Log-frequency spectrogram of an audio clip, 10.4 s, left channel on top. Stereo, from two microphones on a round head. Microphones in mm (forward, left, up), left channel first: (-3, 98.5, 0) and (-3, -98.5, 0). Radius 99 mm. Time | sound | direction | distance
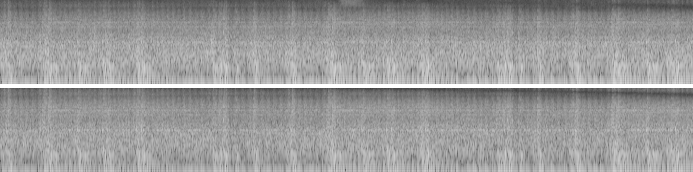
0.0 | a motorcycle | 40° right (ahead or behind) | ?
